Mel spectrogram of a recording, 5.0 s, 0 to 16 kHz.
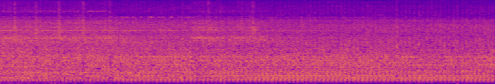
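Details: Sabre riding mower rolling along after repair (new drive belt, blades, head gasket), about 32°F outside: steady fast buzzing beat that holds even, no misses, knocks or squeals. Residual oil smoke from the old head gasket burning off. Normal running.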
